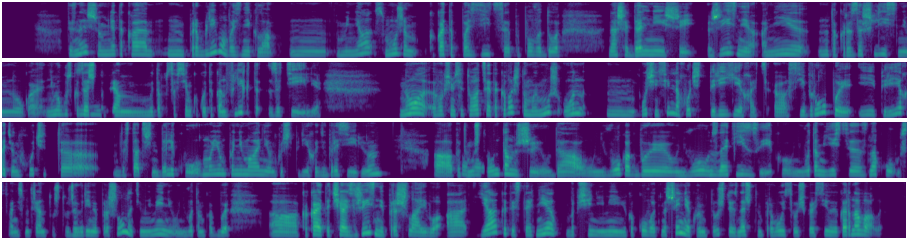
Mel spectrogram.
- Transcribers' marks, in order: other background noise; tapping
- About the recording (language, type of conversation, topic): Russian, advice, Как понять, совместимы ли мы с партнёром, если у нас разные жизненные приоритеты?
- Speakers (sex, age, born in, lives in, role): female, 30-34, Kazakhstan, Germany, advisor; female, 40-44, Russia, Italy, user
